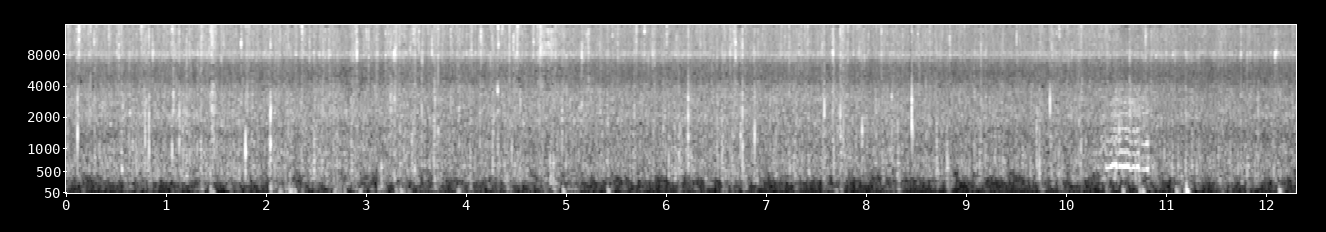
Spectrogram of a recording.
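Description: Steady light rain falling on leaves and the ground, with many small scattered drips and ticks. A short, faint call comes about ten seconds in.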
